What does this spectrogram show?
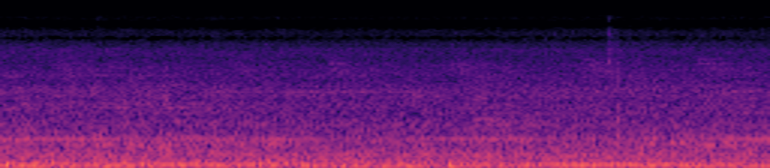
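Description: Long Island Rail Road train giving a steady low rumble, with a faint high tone that comes and goes.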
